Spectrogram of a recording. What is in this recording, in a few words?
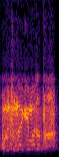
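Korean right wing mood low; War Thunder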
